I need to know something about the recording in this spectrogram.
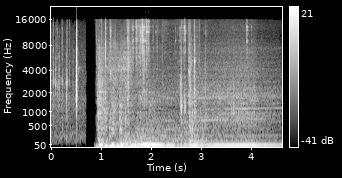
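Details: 2000 Honda Accord 2.3 VTEC 4-cylinder 5-speed, over 230k miles, after replacing a bad main relay that caused crank-no-start and no communication: quick crank catches and settles into steady even idle; normal start and idle.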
